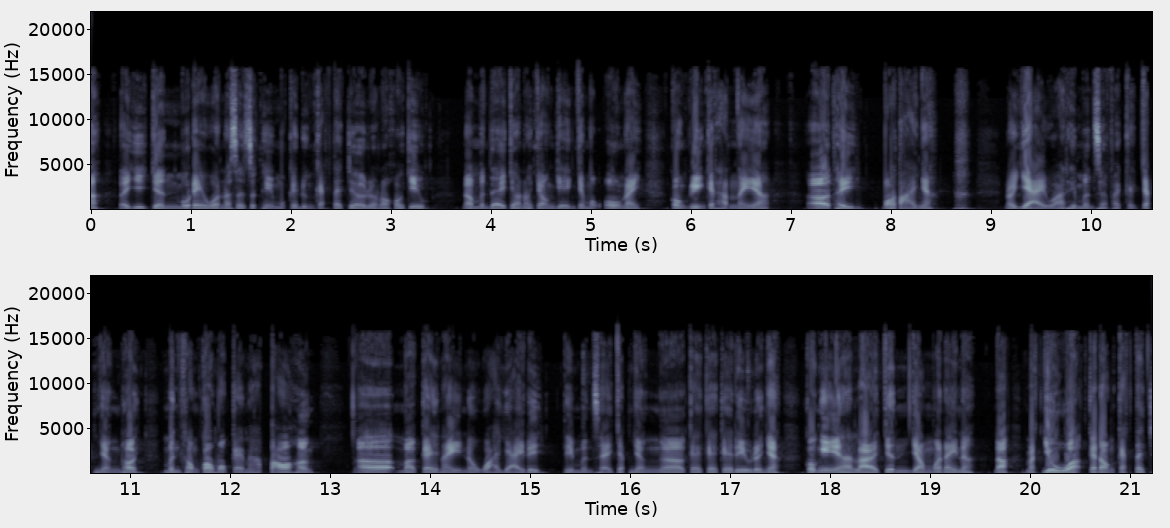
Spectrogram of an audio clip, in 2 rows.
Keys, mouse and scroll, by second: 2.7-4.6 drag, 4.6 click, 5.7 middle click, 6.4 click, 7.4 click, 8.4-8.8 scroll down 1, 8.8 middle click, 15.5 alt+middle click, 16.9 scroll up 1, 17.3 alt+middle click, 18.5 alt+middle click, 19.2-19.6 scroll up 1, 19.6 middle click, 19.7 scroll down 1, 20.1 alt+middle click.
